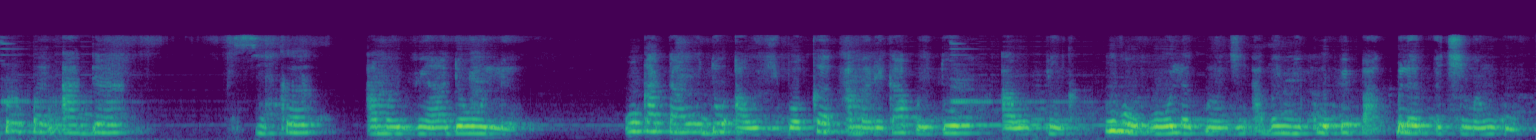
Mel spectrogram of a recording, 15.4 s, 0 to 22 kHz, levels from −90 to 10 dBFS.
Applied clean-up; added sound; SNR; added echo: neural separator model SepFormer DNS4.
